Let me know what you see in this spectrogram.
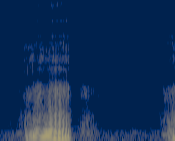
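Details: Sleeping beagle: a loud, low, rumbling snore on the in-breath, then quiet breathing before the next snore begins; snoring.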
